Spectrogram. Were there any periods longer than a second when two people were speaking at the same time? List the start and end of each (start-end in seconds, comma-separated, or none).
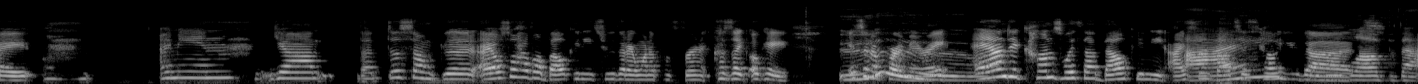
8.5-9.9, 11.8-13.6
